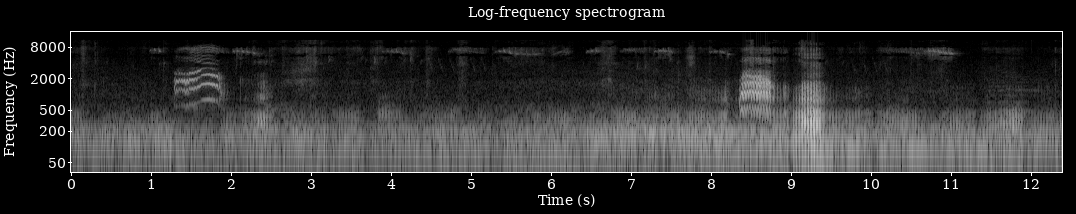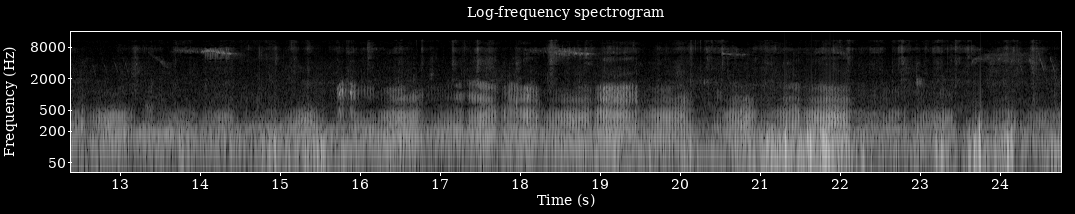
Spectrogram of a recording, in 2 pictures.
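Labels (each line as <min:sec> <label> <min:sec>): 0:01.2 A cat moans in the garden. 0:01.9
0:08.3 A cat meows. 0:08.9
0:09.0 A cat purrs steadily at various intensities. 0:24.8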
